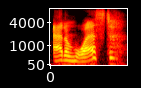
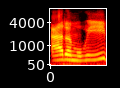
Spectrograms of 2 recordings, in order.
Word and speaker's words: Adam West: was so starstruck that I almost mispronounced his name, was Adam West. Oh my goodness, that is And I almost said Adam Wee because of Family Guy.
